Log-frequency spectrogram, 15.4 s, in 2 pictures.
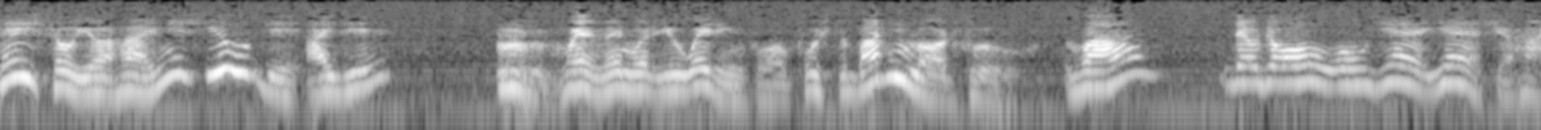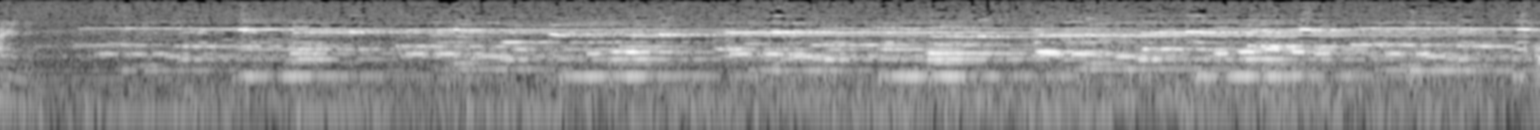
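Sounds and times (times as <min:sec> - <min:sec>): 
speech: 0:00.0 - 0:07.9
mechanical nightingale singing a music-box tune: 0:08.1 - 0:15.4.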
